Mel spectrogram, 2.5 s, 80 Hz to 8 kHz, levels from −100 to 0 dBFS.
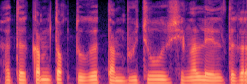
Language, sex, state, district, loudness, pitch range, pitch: Wancho, male, Arunachal Pradesh, Longding, -21 LUFS, 110-125 Hz, 115 Hz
